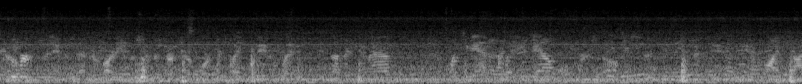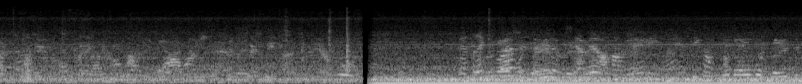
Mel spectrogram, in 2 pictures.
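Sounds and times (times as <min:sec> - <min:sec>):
airliner cabin hum: 0:00.0 - 0:16.0
indistinct voices: 0:00.0 - 0:16.0
very low steady drone: 0:11.1 - 0:16.0.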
